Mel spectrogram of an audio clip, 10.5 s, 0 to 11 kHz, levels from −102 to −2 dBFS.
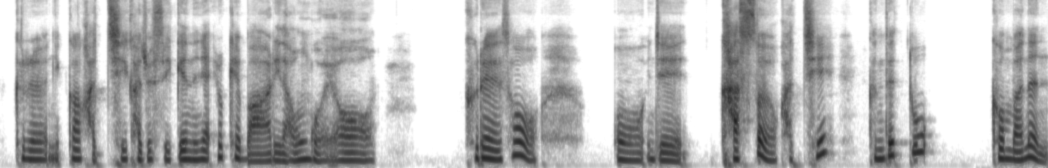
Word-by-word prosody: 그러니까 180 Hz, 0 st, -1 dB
같이 180 Hz, -, +1 dB
가 175 Hz, -, -1 dB
줄 175 Hz, -, 0 dB
수 -, -, -3 dB
있겠느냐 175 Hz, +1 st, +1 dB
이렇게 220 Hz, -2 st, -1 dB
말이 145 Hz, -1 st, 0 dB
나온 155 Hz, +4 st, 0 dB
거예요. 155 Hz, -1 st, -2 dB, 0.9 s
그래서 205 Hz, +5 st, +2 dB, 0.8 s
어 160 Hz, -3 st, -1 dB
인제 155 Hz, -5 st, -1 dB, 0.4 s
갔어요 150 Hz, -, +5 dB
같이. 280 Hz, -, -1 dB, 0.3 s
근데 190 Hz, +5 st, +2 dB
또 325 Hz, -, +1 dB, 0.7 s
그 -, -, +3 dB
엄마는 185 Hz, -2 st, +2 dB
175 Hz, 235 characters per minute, -23 LUFS, 155-200 Hz, 0.9 s, 갔어요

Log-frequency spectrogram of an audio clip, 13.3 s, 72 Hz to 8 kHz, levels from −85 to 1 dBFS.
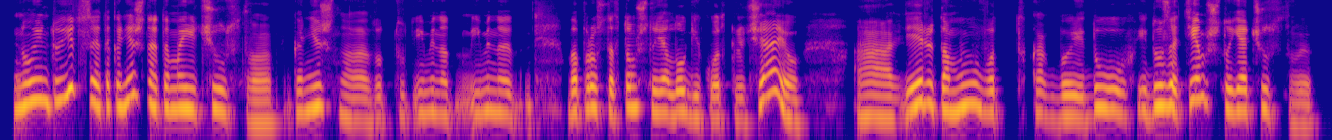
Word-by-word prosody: Ну, 245 Hz, +6 st, +5 dB
интуиция- 275 Hz, -, +4 dB
это, 230 Hz, +1 st, -2 dB
конечно, 250 Hz, +5 st, 0 dB
это- 215 Hz, -1 st, +1 dB
мои 210 Hz, -1 st, +3 dB
чувства. 180 Hz, -10 st, -3 dB, 0.2 s
Конечно, 185 Hz, -8 st, -2 dB
тут 145 Hz, 0 st, -12 dB
тут 165 Hz, +3 st, -17 dB
именно 180 Hz, -1 st, -6 dB, 0.2 s
именно 185 Hz, -1 st, -4 dB
д -, -, -18 dB, 0.5 s
вопрос-то 195 Hz, +1 st, +2 dB
в 170 Hz, -, -15 dB
том, 215 Hz, +5 st, +1 dB
что 220 Hz, -3 st, -4 dB
я 185 Hz, -1 st, +1 dB
логику 165 Hz, -4 st, -2 dB
отключаю, 150 Hz, -, 0 dB, 0.5 s
а 160 Hz, -1 st, -3 dB
верю 235 Hz, -, +4 dB
тому, 210 Hz, +4 st, +2 dB
вот, 190 Hz, -1 st, -3 dB, 0.3 s
как 180 Hz, -3 st, -7 dB
бы, 160 Hz, +1 st, -1 dB
иду 200 Hz, +3 st, -1 dB
иду 200 Hz, +3 st, +3 dB
за 230 Hz, -2 st, +6 dB
тем, 280 Hz, +9 st, +1 dB
что 240 Hz, -4 st, -2 dB
я 195 Hz, 0 st, +4 dB
чувствую. 180 Hz, -, -8 dB
190 Hz, 150 wpm, -22 LUFS, 165-220 Hz, 0.5 s, за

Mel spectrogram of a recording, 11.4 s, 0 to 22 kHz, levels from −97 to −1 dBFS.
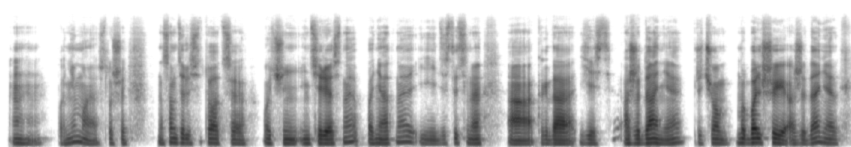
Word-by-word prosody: Мгм. 110 Hz, -1 st, -5 dB, 0.2 s
Понимаю. 110 Hz, -2 st, -4 dB
Слушай, 105 Hz, -2 st, -6 dB, 0.4 s
на 105 Hz, -, -6 dB
самом 125 Hz, +4 st, -1 dB
деле 120 Hz, -2 st, -1 dB
ситуация 110 Hz, -5 st, -1 dB, 0.2 s
очень 110 Hz, -1 st, -1 dB
интересная, 110 Hz, +4 st, +2 dB
понятная 115 Hz, +6 st, -1 dB
и 105 Hz, -6 st, -6 dB
действительно, 110 Hz, +1 st, -3 dB, 0.3 s
а, 95 Hz, 0 st, +3 dB
когда 105 Hz, -1 st, +3 dB
есть 105 Hz, -, -5 dB
ожидания, 115 Hz, +3 st, +2 dB
причём 105 Hz, -1 st, -1 dB
мы 120 Hz, -1 st, +2 dB
большие 120 Hz, -2 st, +6 dB
ожидания, 110 Hz, +2 st, 0 dB
110 Hz, 105 wpm, -24 LUFS, 105-120 Hz, 0.4 s, большие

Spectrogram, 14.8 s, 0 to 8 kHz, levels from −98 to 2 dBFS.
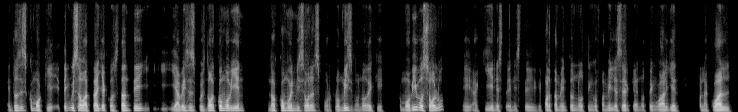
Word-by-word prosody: Entonces, 120 Hz, +5 st, -3 dB
como 115 Hz, -6 st, 0 dB
que 105 Hz, -1 st, -10 dB
tengo 140 Hz, +6 st, -3 dB
esa 135 Hz, -2 st, +3 dB
batalla 120 Hz, +2 st, +5 dB
constante 120 Hz, +7 st, +2 dB
y 115 Hz, -5 st, -7 dB
y 235 Hz, +1 st, -25 dB
y 235 Hz, -, -23 dB
y -, -, -3 dB
a 100 Hz, -, +4 dB
veces, 110 Hz, +1 st, -2 dB
pues, 100 Hz, -3 st, -7 dB
no 125 Hz, +3 st, +6 dB
como 140 Hz, -1 st, +5 dB
bien, 120 Hz, +1 st, +1 dB, 0.5 s
no 115 Hz, 0 st, -1 dB
como 125 Hz, +1 st, +2 dB
en 120 Hz, -, -1 dB
mis 115 Hz, 0 st, -8 dB
horas 115 Hz, +1 st, +1 dB
por 95 Hz, -1 st, -18 dB
lo 100 Hz, -1 st, -5 dB
mismo, 115 Hz, -8 st, -1 dB
¿no?, 115 Hz, +5 st, -5 dB
de 110 Hz, -2 st, 0 dB
que, 95 Hz, -3 st, -17 dB, 0.3 s
como 105 Hz, +1 st, -1 dB
vivo 165 Hz, -2 st, +5 dB
solo, 125 Hz, -, +2 dB, 0.4 s
eh, 100 Hz, -2 st, -11 dB
aquí 110 Hz, +4 st, -10 dB
en 110 Hz, -2 st, -5 dB
este 105 Hz, 0 st, -9 dB
en 95 Hz, -1 st, -14 dB
este 95 Hz, -2 st, -12 dB
departamento, 105 Hz, +4 st, -5 dB
no 110 Hz, -2 st, -6 dB
tengo 105 Hz, -3 st, -12 dB
familia 105 Hz, +1 st, -6 dB
cerca, 110 Hz, 0 st, -3 dB
no 100 Hz, 0 st, -16 dB
tengo 105 Hz, -2 st, -4 dB
a -, -, +5 dB
alguien 105 Hz, -1 st, -3 dB, 0.4 s
con -, -, -12 dB
la 90 Hz, -1 st, -9 dB
cual, 105 Hz, +1 st, +5 dB
110 Hz, 200 wpm, -25 LUFS, 100-125 Hz, 0.5 s, no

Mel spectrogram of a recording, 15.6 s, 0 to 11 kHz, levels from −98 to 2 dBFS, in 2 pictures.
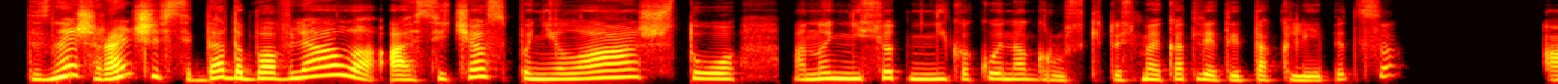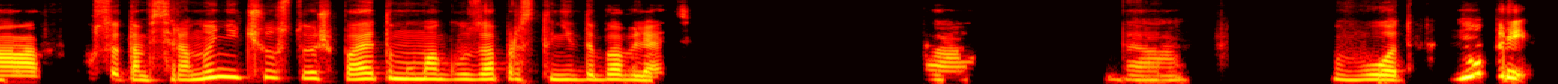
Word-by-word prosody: Ты 195 Hz, -, -4 dB
знаешь, 295 Hz, -, +6 dB
раньше 310 Hz, -, +6 dB
всегда 265 Hz, -, 0 dB
добавляла, 250 Hz, -, +4 dB
а 185 Hz, 0 st, +5 dB
сейчас 285 Hz, -, 0 dB
поняла, 230 Hz, +6 st, +3 dB
что 220 Hz, -6 st, -1 dB, 0.2 s
оно 200 Hz, +3 st, -2 dB
не 230 Hz, -, +5 dB
несет 250 Hz, +2 st, -1 dB
никакой 210 Hz, +1 st, -2 dB
нагрузки. 175 Hz, -6 st, -7 dB
То -, -, -9 dB
есть 170 Hz, 0 st, -9 dB
мои 200 Hz, -2 st, -2 dB
котлеты 190 Hz, -4 st, -3 dB
и -, -, -9 dB
так 165 Hz, 0 st, -7 dB
лепятся, 165 Hz, -, -6 dB, 0.7 s
а 175 Hz, -1 st, +1 dB, 0.2 s
вкуса -, -, -9 dB
там 180 Hz, -1 st, -5 dB
всё 180 Hz, +3 st, -9 dB
равно 195 Hz, +8 st, +1 dB
не 290 Hz, -1 st, +1 dB
чувствуешь, 255 Hz, -4 st, -6 dB
поэтому 215 Hz, +2 st, -1 dB
могу 200 Hz, -1 st, -3 dB
запросто 205 Hz, 0 st, -5 dB
не 185 Hz, 0 st, -5 dB
добавлять. 180 Hz, -4 st, -4 dB, 1.2 s
Да. 185 Hz, -, -6 dB, 0.8 s
Да, 170 Hz, -2 st, -11 dB, 0.7 s
вот. 185 Hz, -2 st, -2 dB, 0.2 s
Но 265 Hz, -, +8 dB
при -, -, +3 dB
205 Hz, 145 wpm, -23 LUFS, 180-235 Hz, 1.2 s, Но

